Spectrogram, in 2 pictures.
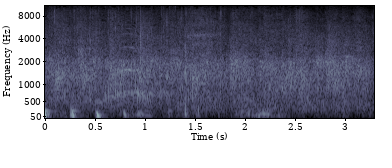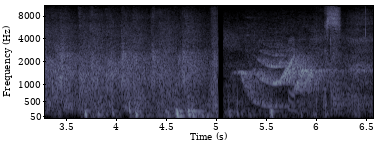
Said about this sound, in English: Can we acknowledge them with the hand clap of gratitude?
